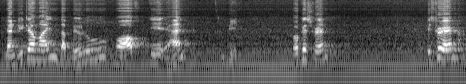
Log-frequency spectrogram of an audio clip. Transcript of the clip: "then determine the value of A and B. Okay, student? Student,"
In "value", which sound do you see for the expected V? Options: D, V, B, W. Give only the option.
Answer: B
